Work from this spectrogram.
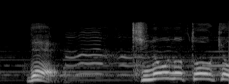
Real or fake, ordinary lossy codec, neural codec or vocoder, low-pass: real; none; none; 7.2 kHz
